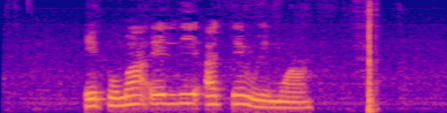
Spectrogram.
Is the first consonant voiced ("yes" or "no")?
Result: no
